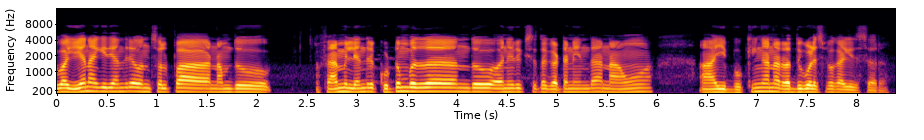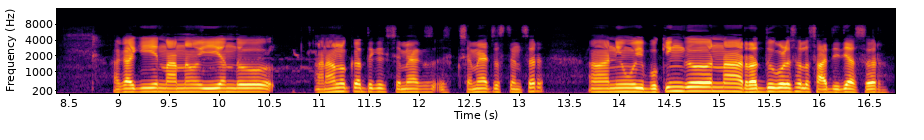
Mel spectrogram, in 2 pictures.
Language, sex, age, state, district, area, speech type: Kannada, male, 30-45, Karnataka, Dharwad, rural, spontaneous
